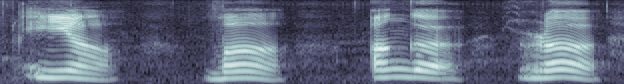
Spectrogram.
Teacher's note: स्पर्शी व्यंजन के पंचम वर्ण नासिका से बोले जाते हैं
